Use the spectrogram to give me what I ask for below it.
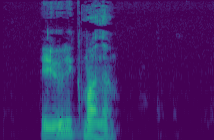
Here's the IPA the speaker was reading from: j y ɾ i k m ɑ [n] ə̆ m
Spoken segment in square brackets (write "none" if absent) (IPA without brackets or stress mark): n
